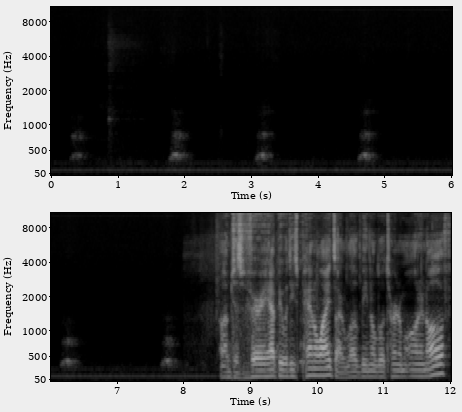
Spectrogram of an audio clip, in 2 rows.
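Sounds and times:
steady low hum: 0:00.0 - 0:12.0
dog barking: 0:00.3 - 0:00.6, 0:01.8 - 0:02.2, 0:03.1 - 0:03.5, 0:04.6 - 0:05.0, 0:06.2 - 0:06.6, 0:07.7 - 0:08.0.

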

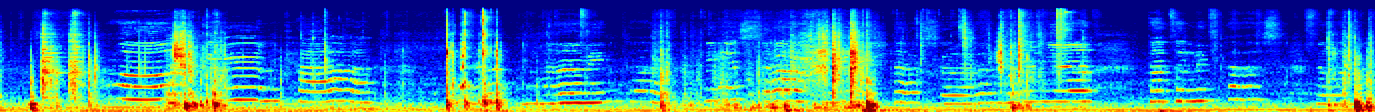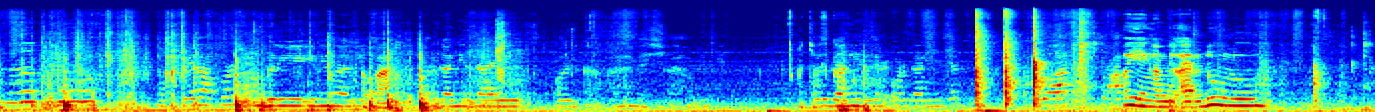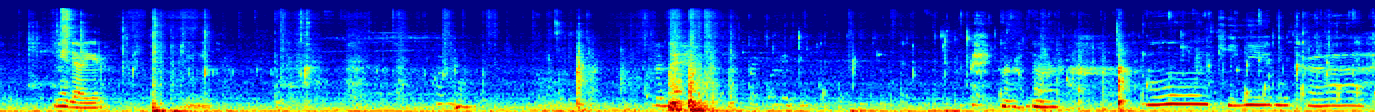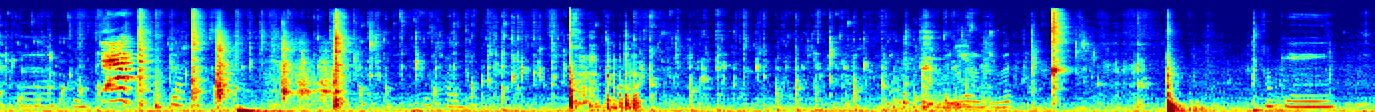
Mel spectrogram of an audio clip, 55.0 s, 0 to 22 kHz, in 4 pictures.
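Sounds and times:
kitchenware clattering: 0:42.3 - 0:45.0.

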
